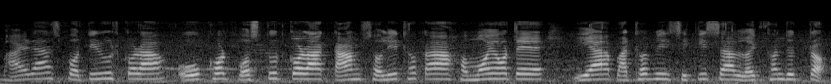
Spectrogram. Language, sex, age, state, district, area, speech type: Assamese, female, 45-60, Assam, Sivasagar, rural, read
